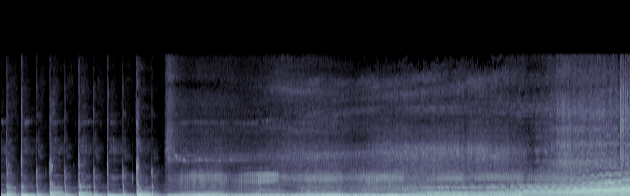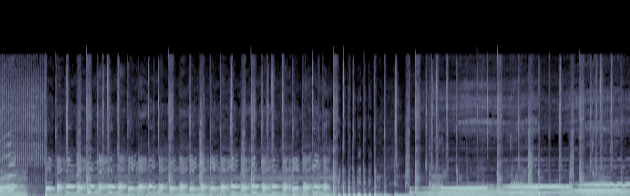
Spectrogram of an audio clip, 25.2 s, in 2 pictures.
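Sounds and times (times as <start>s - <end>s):
a cappella theme singing: 0.0s - 25.2s.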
